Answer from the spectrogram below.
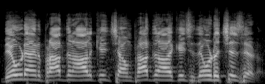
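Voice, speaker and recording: High bright-voiced preacher guy, keeps asking the crowd questions. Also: steady tone, rapid-fire. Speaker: pastor. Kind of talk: sermon.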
